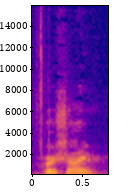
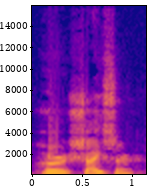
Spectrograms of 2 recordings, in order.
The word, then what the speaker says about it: Hershiser: Orel Hershire. Or how do you say that? Orel Hershiser.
